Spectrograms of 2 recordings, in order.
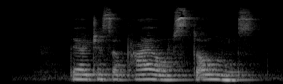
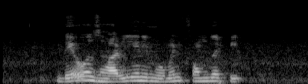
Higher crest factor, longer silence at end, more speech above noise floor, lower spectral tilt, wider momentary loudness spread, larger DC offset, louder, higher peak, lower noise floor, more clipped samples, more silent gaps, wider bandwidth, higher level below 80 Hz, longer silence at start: about the same, 16 dB vs 16 dB; second, 0.2 s vs 0.65 s; about the same, 29 dB vs 30 dB; second, -3.5 dB/octave vs -8.5 dB/octave; second, 8 LU vs 13 LU; neither; second, -33 LUFS vs -23 LUFS; second, -18 dBFS vs -8 dBFS; first, -62 dBFS vs -52 dBFS; neither; neither; first, 16 kHz vs 10.5 kHz; second, -84 dBFS vs -56 dBFS; first, 0.7 s vs 0.55 s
